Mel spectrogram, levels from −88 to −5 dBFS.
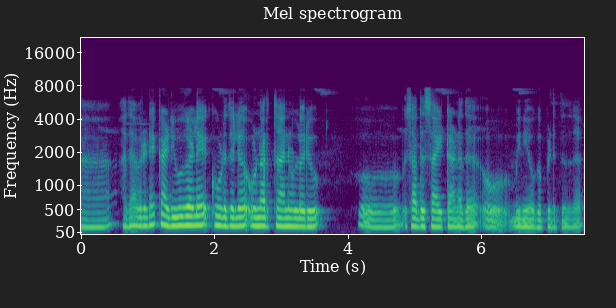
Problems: low volume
